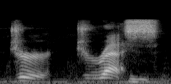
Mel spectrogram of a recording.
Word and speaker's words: dress: Remember, class, when you pronounce a D and an R, you want to create one sound instead of saying der, s. Okay, you want to. It's going to be one sound together. Dr, dress.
